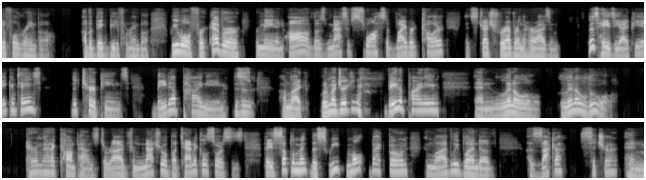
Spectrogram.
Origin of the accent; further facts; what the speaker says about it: New England, United States; my hometown here in New England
